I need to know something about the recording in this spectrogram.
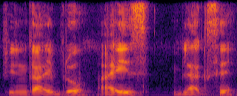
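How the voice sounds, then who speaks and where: Low, mellow-voiced Indian man explaining steps. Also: a little slow. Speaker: rangoli art tutor. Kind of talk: step-by-step tutorial narration.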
